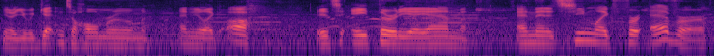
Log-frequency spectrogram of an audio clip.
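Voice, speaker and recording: Over music and background street noise, a man in his late twenties talks casually to his livestream while walking outside on cold city streets at night. His mid-range voice holds a normal speed, and he thinks aloud with fillers.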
